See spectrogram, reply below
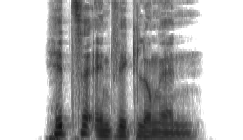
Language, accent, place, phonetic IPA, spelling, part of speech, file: German, Germany, Berlin, [ˈhɪt͡səʔɛntˌvɪklʊŋən], Hitzeentwicklungen, noun, De-Hitzeentwicklungen.ogg
- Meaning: plural of Hitzeentwicklung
